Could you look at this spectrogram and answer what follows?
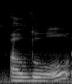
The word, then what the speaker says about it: Elul: In fact, we just entered into a new Hebrew month, which is Elul. It's spelled E-L-U-L, and it actually goes from, what are the dates?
